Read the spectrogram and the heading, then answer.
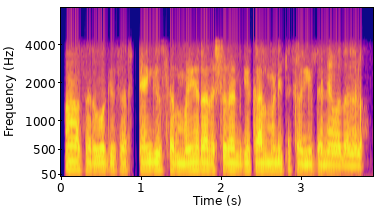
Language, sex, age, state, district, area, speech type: Kannada, male, 18-30, Karnataka, Mandya, rural, conversation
